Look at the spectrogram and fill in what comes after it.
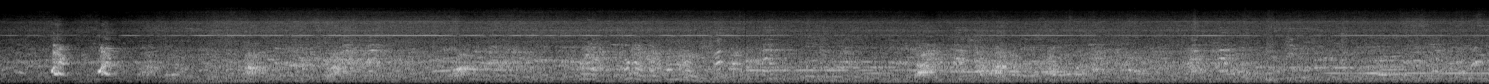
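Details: Old English Sheepdog at the FCI Osaka dog show on 5 December 2010: two sharp barks early on, then scattered softer barks and calls beneath steady crowd chatter and indoor hall noise with a constant high electronic tone.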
